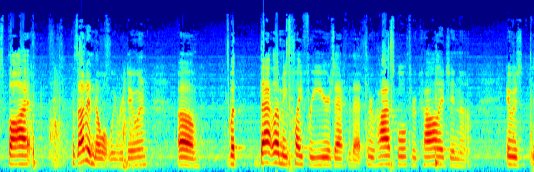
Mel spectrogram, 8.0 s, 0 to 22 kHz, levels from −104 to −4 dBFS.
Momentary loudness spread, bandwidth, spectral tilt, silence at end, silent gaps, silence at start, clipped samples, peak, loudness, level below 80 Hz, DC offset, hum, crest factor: 18 LU; 10.5 kHz; -5.5 dB/octave; 0 s; none; 0.15 s; under 0.1%; 0 dBFS; -16 LUFS; -64 dBFS; under 0.1%; none; 16 dB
